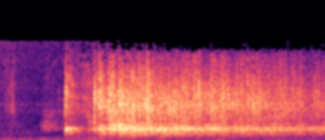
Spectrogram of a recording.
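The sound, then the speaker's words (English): A burst of loud applause and cheering erupts suddenly in the Dáil, the Irish Parliament, from the Fianna Fáil backbenches during a standing ovation as he leaves office. It holds steady as a dense, broad wash of clapping with a crowd roaring beneath it, with no words spoken. “There's a tumultuous cheer in the Dáil from the Fianna Fáil uh, backbenches, and he ends his public life on something of a something of a high”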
